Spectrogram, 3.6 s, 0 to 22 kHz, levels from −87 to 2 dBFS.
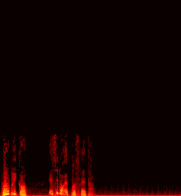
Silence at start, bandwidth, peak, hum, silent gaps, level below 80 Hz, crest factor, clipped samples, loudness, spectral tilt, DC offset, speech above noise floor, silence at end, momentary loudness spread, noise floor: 0.05 s; 7 kHz; -18 dBFS; none; none; -56 dBFS; 20 dB; under 0.1%; -36 LUFS; -8.5 dB/octave; under 0.1%; 22 dB; 0.1 s; 27 LU; -56 dBFS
